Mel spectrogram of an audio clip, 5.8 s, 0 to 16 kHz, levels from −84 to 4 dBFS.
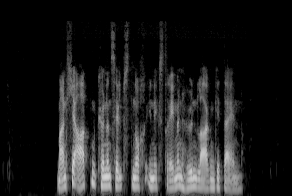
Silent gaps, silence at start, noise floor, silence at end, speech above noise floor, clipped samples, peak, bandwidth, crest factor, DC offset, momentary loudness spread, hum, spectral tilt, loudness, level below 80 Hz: none; 1.15 s; -76 dBFS; 1 s; 56 dB; under 0.1%; -2 dBFS; 10.5 kHz; 20 dB; under 0.1%; 8 LU; none; -7.5 dB/octave; -21 LUFS; -52 dBFS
